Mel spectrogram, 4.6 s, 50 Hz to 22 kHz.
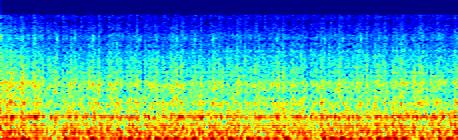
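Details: Yamaha R15 version 1 at 62,000 km, idling: busy idle with an uneven chattering rattle riding over the engine, about two beats a second; abnormal engine noise, cause unclear.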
